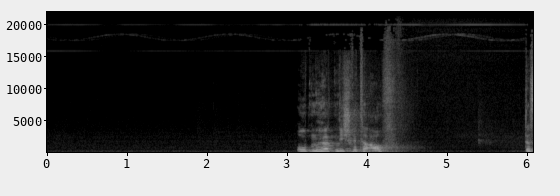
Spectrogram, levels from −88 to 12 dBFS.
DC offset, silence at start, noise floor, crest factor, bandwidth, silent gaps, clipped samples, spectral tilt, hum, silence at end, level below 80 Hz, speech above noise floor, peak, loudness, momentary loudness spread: under 0.1%; 3.15 s; -71 dBFS; 22 dB; over 20 kHz; none; under 0.1%; -4.5 dB/octave; none; 0 s; -84 dBFS; 37 dB; -18 dBFS; -35 LUFS; 27 LU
